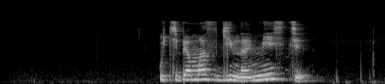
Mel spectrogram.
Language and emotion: Russian, angry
